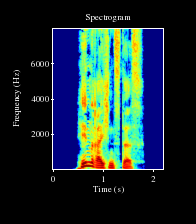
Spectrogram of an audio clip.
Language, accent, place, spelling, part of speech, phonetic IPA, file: German, Germany, Berlin, hinreichendstes, adjective, [ˈhɪnˌʁaɪ̯çn̩t͡stəs], De-hinreichendstes.ogg
- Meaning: strong/mixed nominative/accusative neuter singular superlative degree of hinreichend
